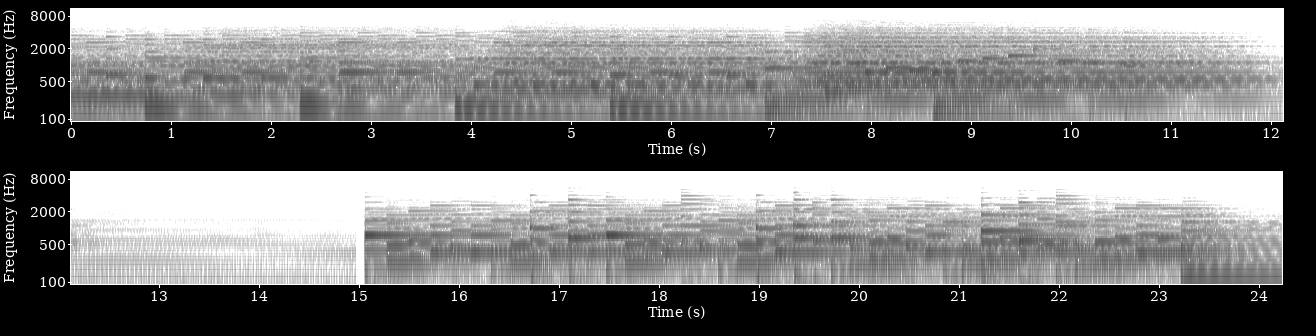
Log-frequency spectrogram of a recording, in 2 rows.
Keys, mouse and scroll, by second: 0.1 click, 1.1-8.5 drag, 10.2 click, 11.3 ctrl+z, 14.0 click, 14.6 ctrl+z, 14.9 click, 15.9 ctrl+z, 17.6 middle click, 19.2 click, 20.8 g, 22.2-23.3 middle drag, 23.9 shift+middle click.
